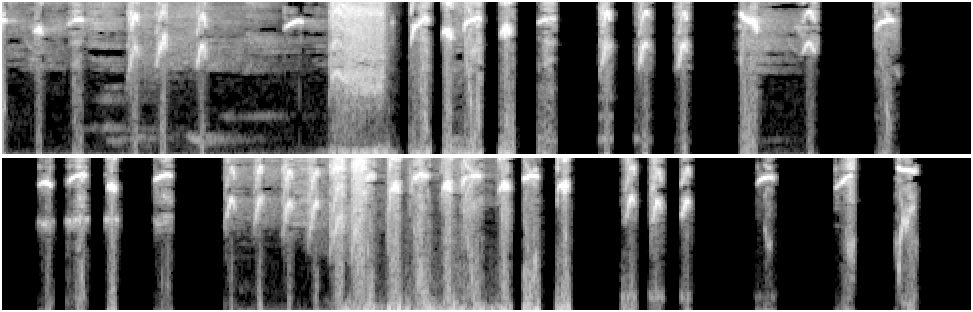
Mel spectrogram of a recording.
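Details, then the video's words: A flowerpecker sings loudly, meant as a lure so young birds begin singing; dense series of piercing high chip notes, with two stretches of broadband rustling. "Burung CABEAN / KEMADE Gacor NGEPLONG | PANCINGAN Cit KERES Bakalan Supaya Gak Bisu"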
